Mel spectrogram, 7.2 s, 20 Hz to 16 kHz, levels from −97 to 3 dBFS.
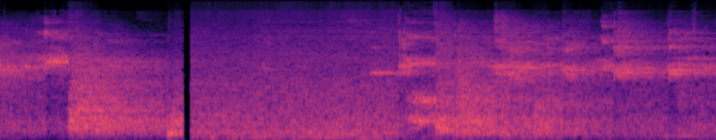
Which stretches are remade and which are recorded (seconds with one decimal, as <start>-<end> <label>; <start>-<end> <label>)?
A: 0.0-1.0 remade; 1.0-2.6 recorded; 2.6-3.7 remade; 3.7-4.6 recorded; 4.6-5.9 remade; 5.9-7.2 recorded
